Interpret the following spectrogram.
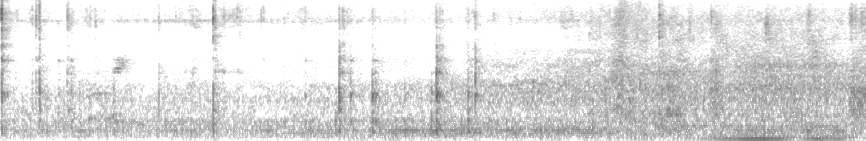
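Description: Near silence with a few faint clicks, then faint scraping as a wooden spatula stirs coconut milk and sugar in a nonstick pan, growing slightly toward the end.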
